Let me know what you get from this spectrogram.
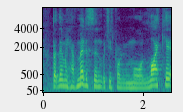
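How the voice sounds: A man talks at a fast pace in a fairly high pitch. His tone is slightly mellow, with ordinary pitch variation.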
